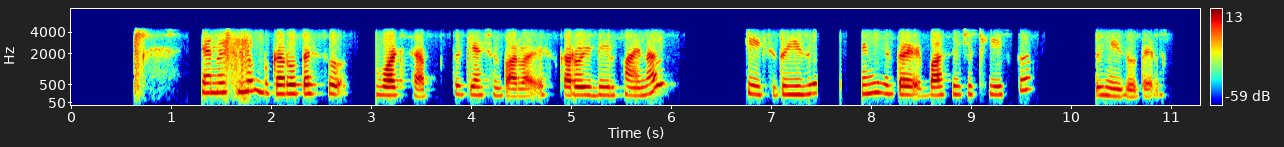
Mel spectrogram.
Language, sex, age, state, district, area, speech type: Kashmiri, female, 45-60, Jammu and Kashmir, Ganderbal, rural, conversation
